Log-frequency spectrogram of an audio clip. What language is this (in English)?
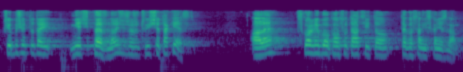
Polish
